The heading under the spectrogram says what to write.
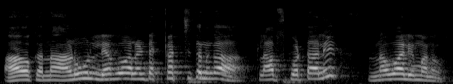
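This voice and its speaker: A man's voice: extremely high pitch, moderate pace. A man standing in a hotel meeting hall, giving an enthusiastic, repetitive testimonial to a class. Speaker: seminar participant giving a testimonial.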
